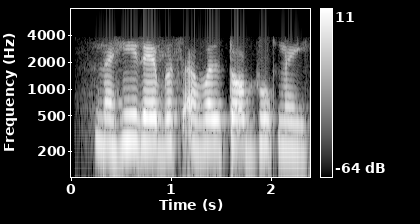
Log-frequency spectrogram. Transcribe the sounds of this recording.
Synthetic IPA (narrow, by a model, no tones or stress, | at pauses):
nɐɦĩɾeːbɐsɐ̰ʋəlt̪oːbʱuːknɐɦĩː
